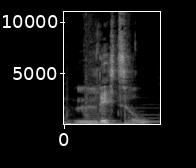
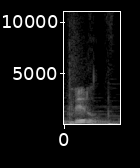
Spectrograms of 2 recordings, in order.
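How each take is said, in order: First: The middle consonant is a crisp T sound. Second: The middle consonant is a soft D sound. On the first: "rather than do my T's" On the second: "I've turned them into a D sound"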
